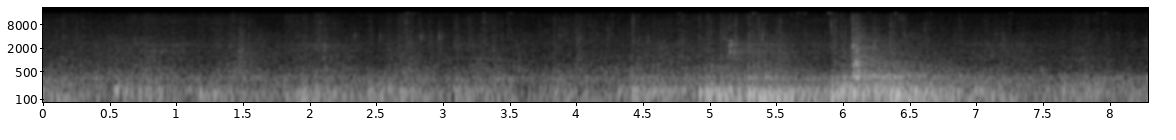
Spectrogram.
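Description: Horse cantering on the sand footing of an indoor riding arena: dull, irregular hoof thuds, loudest a little after halfway, with one sharp knock about six seconds in.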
